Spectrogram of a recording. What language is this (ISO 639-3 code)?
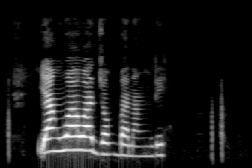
mcn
